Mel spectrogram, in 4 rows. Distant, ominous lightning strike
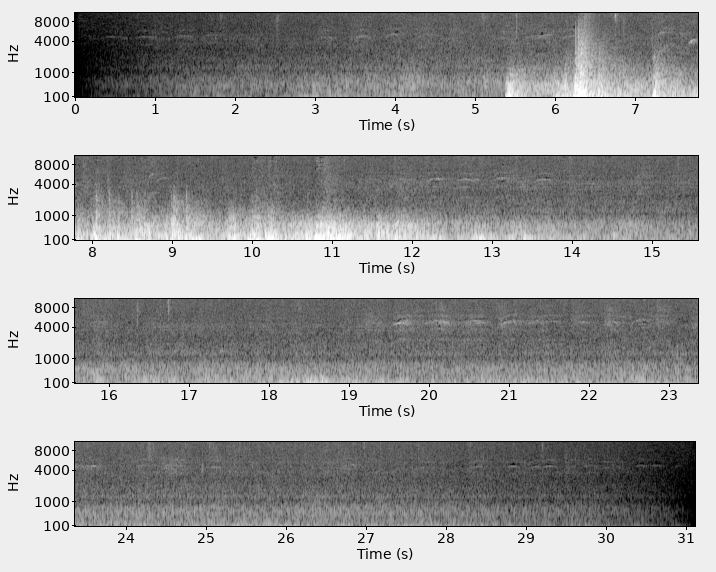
5.4s 13.9s

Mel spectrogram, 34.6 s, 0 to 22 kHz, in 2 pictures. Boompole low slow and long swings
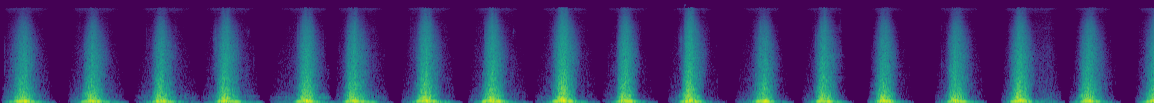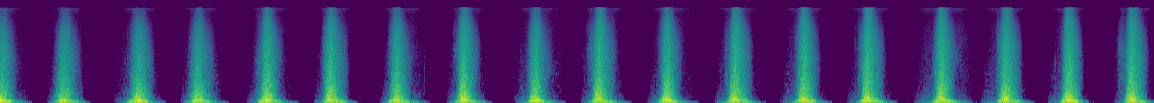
0.2s 0.6s

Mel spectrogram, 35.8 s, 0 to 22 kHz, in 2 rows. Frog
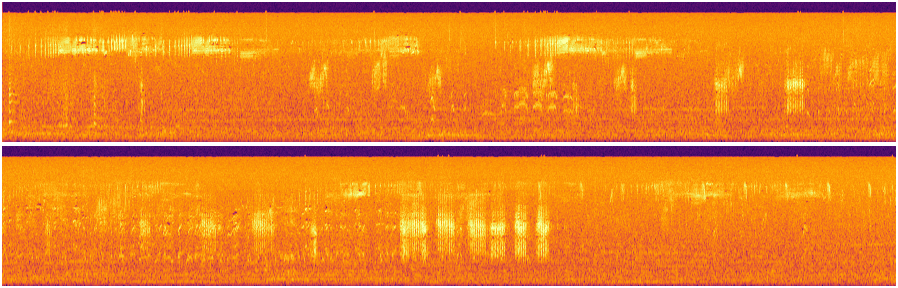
9.7s 11.6s, 12.2s 12.8s, 14.2s 14.9s, 15.6s 16.2s, 17.0s 28.9s

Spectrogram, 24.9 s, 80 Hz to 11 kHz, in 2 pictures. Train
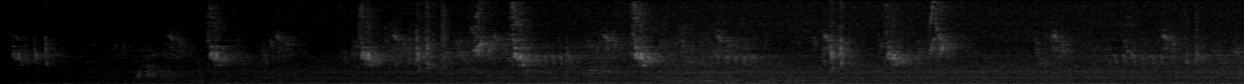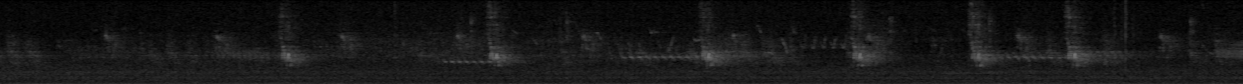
4.4s 23.3s

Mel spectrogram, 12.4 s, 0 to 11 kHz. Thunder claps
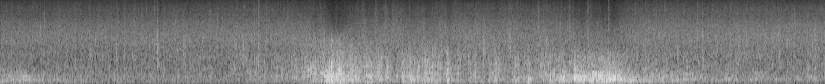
4.4s 11.2s

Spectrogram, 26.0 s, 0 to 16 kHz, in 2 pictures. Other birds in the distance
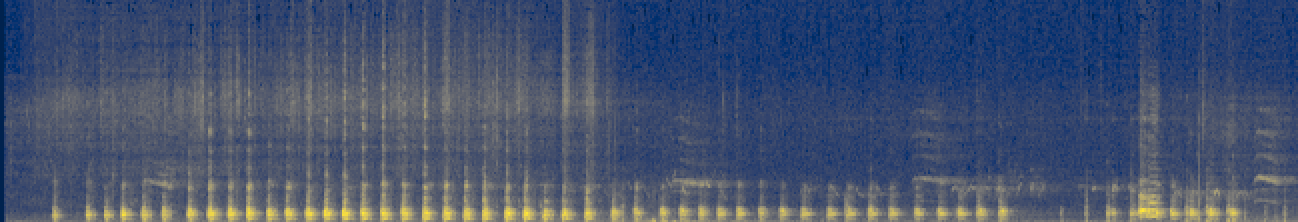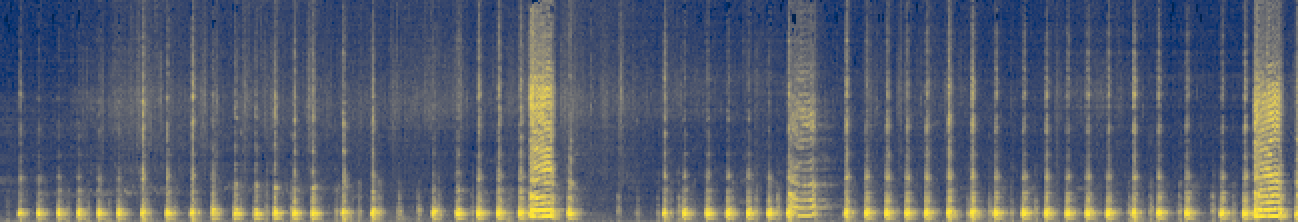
0.8s 3.4s, 4.2s 16.4s

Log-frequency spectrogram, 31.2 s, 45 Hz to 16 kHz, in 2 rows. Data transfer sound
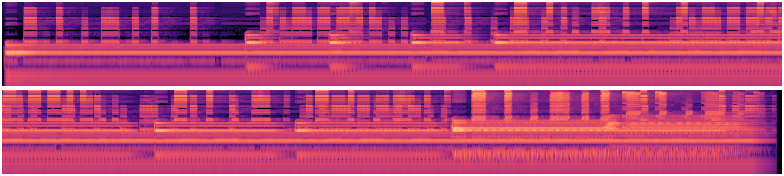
23.5s 31.1s

